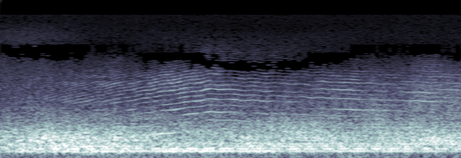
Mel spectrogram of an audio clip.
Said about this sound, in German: Nacht für Nacht dröhnen britische Bomber über Deutschland.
